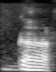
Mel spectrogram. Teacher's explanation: And the key thing is whether there's a letter which teachers of literary Arabic call Qaf, and the Bedouin pronounce it Gaf with a voiced G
